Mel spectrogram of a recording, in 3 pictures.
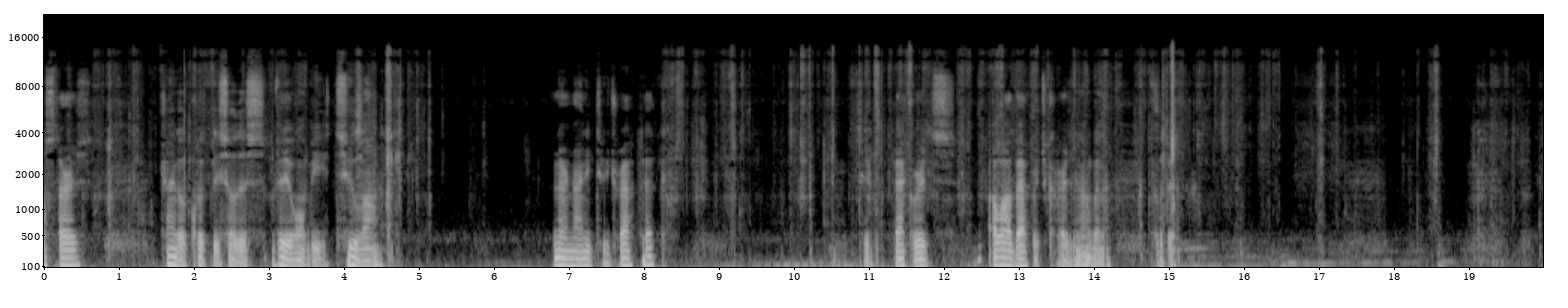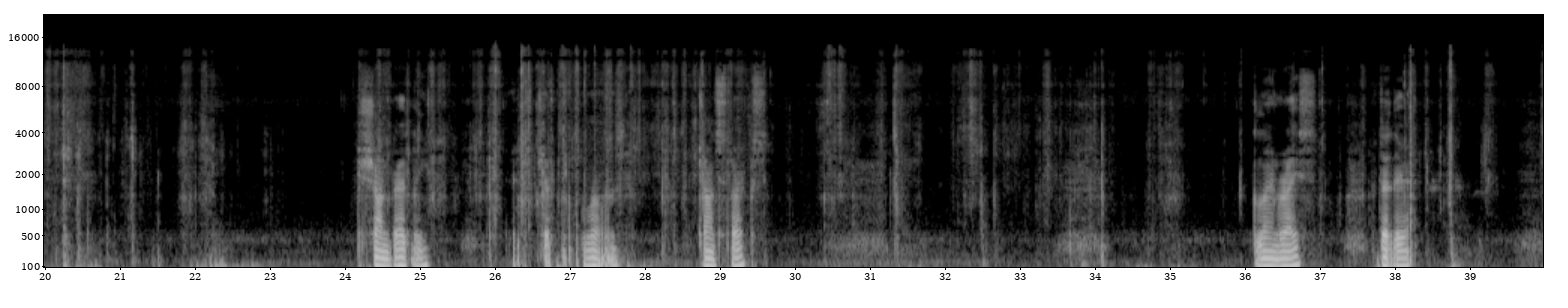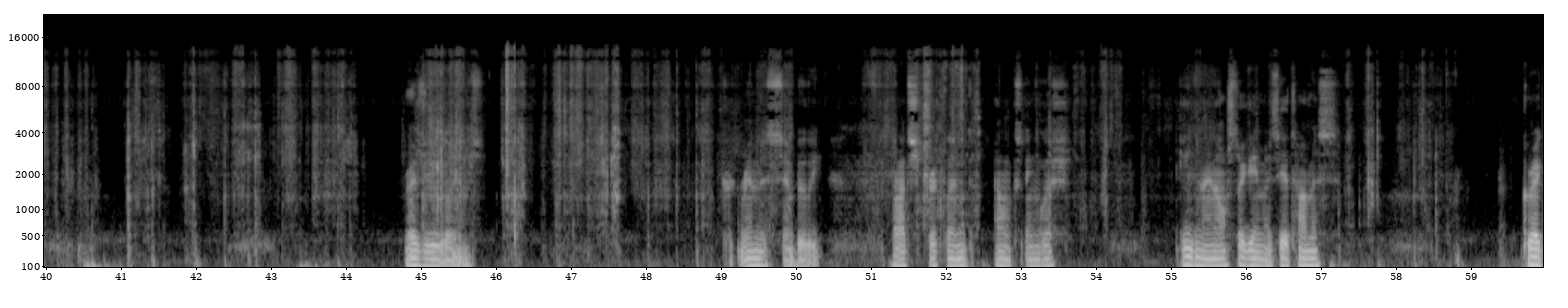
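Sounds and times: rustling of paper cards: 0:00.0 - 0:23.3, 0:24.1 - 0:59.9
trading cards being flipped: 0:08.2 - 0:22.3, 0:24.2 - 0:29.6, 0:37.6 - 0:44.2.

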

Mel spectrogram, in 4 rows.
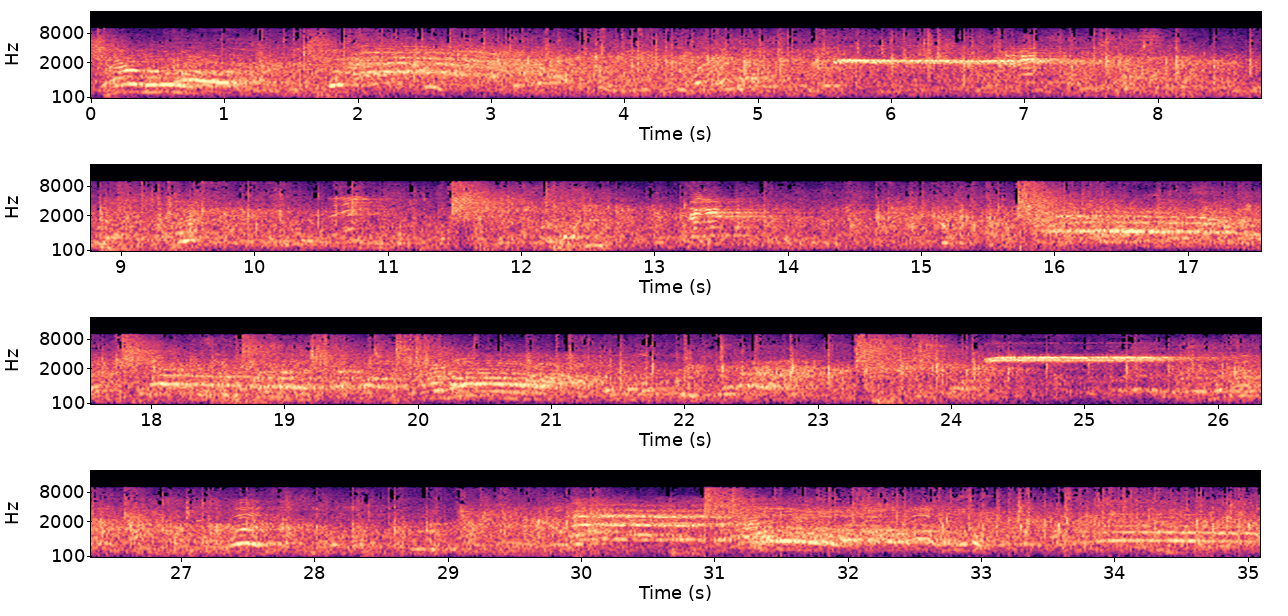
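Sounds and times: spectators clapping: 0:00.2 - 0:35.0
fighters shouting: 0:15.8 - 0:21.1
bamboo sword strikes cracking: 0:17.7 - 0:18.0, 0:23.3 - 0:23.9.

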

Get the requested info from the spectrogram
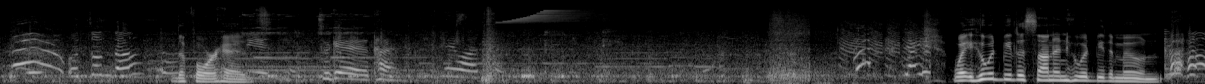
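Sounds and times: women exclaiming: 0:00.0 - 0:01.4.

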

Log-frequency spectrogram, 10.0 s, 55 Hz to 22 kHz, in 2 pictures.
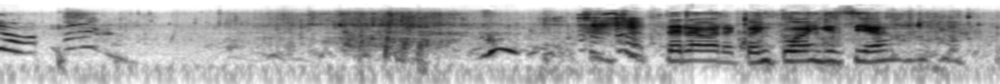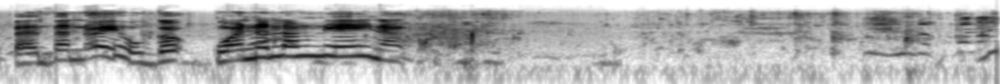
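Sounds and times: water splashing: 0:00.0 - 0:10.0.

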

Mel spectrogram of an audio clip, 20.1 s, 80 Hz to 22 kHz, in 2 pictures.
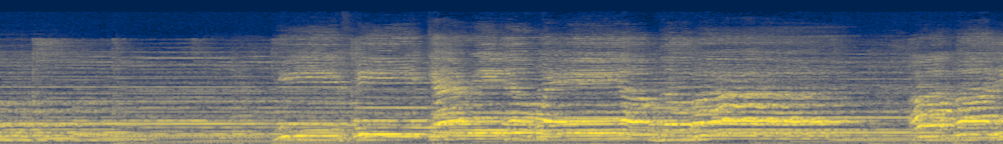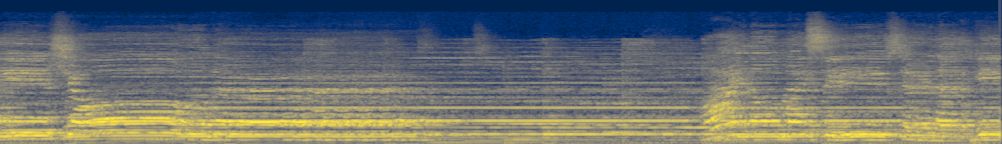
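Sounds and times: women singing gospel: 0:00.0 - 0:01.2, 0:02.7 - 0:15.2, 0:17.1 - 0:20.0.

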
